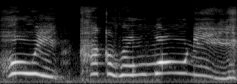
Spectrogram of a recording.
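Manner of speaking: put-on Hawaiian accent, pitched high. In the pool, Val answers the speaker's holy cannoli: imitating Val's Hawaiian-sounding accent. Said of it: "she sounds like she's Hawaiian".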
